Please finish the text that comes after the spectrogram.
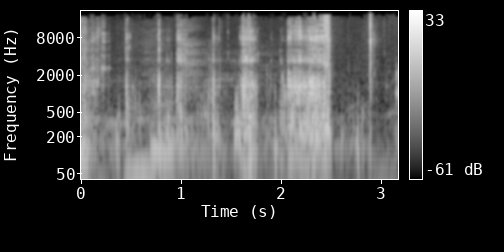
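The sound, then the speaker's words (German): Wet mouth noises as someone tastes a drink of syrup mixed with water, one part syrup to nine parts water: a few airy slurping pulls mixed with small smacking sounds, coming in irregular bursts with no talking. “Du hast früher noch nicht so geschlürft”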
